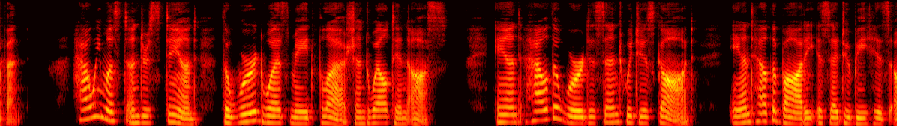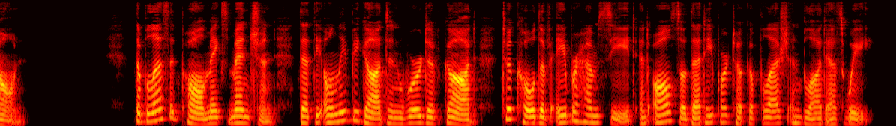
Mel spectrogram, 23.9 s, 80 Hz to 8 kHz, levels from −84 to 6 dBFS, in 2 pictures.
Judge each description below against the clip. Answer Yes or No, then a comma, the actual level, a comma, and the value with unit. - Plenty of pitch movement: No, average, 3.7 semitones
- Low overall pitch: No, medium, 155 Hz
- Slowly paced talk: No, average, 150 wpm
